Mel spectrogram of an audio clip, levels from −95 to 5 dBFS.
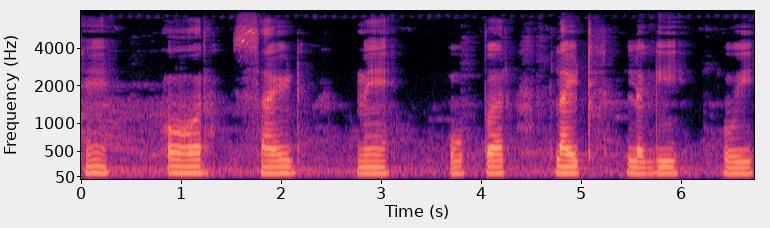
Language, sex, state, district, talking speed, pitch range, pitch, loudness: Hindi, male, Rajasthan, Bikaner, 80 wpm, 110-135 Hz, 115 Hz, -20 LUFS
